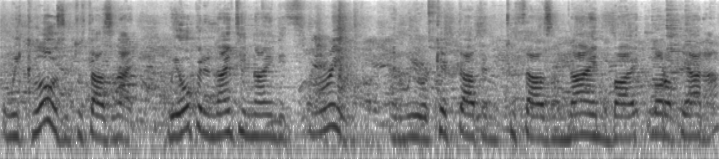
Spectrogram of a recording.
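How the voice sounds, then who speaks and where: A woman talks at a fairly quick pace with hardly any pauses. Crowd noise fills the background, and the room echo is audible. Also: medium pitch for a woman, ordinary pitch variation. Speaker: restaurant owner. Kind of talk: interview. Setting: in a restaurant. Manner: halting, many fillers.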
